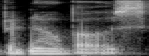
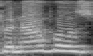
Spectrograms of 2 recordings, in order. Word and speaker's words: bonobos: And I pronounce it bonobos. I have to say, other people pronounce it bonobo, but I learned bonobo. That's how they say it in Africa.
